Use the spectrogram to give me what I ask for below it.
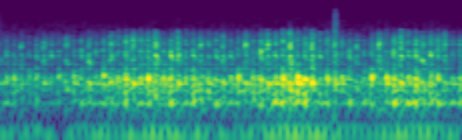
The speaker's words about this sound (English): starts up with a roar, and the speedy motorboat hurls through the water into the midst of the war canoes.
